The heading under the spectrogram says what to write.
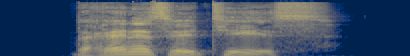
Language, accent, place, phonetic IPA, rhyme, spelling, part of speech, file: German, Germany, Berlin, [ˈbʁɛtɐ], -ɛtɐ, Bretter, noun, De-Bretter.ogg
- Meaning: nominative/accusative/genitive plural of Brett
